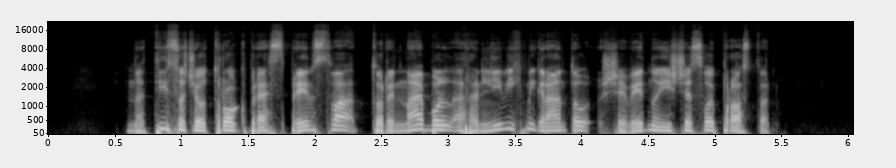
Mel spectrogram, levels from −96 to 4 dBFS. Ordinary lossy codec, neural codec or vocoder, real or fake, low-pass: Opus, 32 kbps; none; real; 19.8 kHz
